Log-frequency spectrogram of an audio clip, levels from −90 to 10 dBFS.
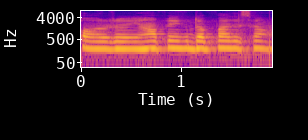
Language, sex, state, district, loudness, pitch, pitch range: Hindi, female, Bihar, Samastipur, -14 LUFS, 205 Hz, 195-210 Hz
